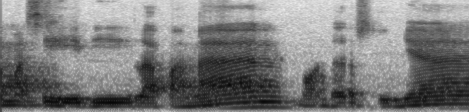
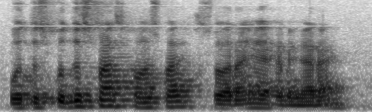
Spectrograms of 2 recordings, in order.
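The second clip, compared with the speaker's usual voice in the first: raised voice over bad line; 5 semitones higher than usual. Real, not acted. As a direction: call out to be heard on the phone. Bad phone line, calling out. (suara dinaikkan karena sambungan putus)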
